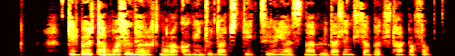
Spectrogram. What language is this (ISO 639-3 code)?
mon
